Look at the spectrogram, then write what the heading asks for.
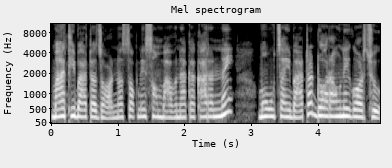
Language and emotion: Nepali, fearful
